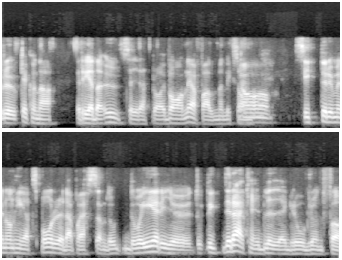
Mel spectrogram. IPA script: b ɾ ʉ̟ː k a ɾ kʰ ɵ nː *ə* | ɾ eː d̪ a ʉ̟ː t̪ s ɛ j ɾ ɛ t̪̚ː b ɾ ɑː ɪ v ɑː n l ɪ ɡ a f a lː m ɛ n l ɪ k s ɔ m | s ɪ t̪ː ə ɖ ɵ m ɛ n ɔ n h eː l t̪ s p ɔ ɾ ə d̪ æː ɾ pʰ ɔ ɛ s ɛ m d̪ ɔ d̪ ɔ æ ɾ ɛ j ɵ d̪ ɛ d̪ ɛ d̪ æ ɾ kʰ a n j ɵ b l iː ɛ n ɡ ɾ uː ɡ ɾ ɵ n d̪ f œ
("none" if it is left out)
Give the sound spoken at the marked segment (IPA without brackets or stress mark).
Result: a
